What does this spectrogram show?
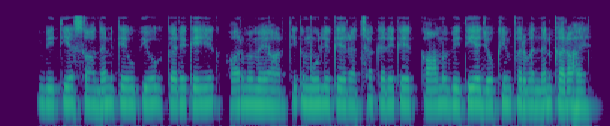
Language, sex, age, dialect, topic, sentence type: Magahi, male, 18-24, Western, banking, statement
